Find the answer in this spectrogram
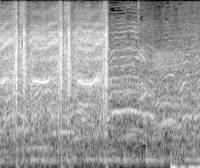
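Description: Children's high-pitched shouts and cries with several sharp clicks during the first second, then fainter crowd noise.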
